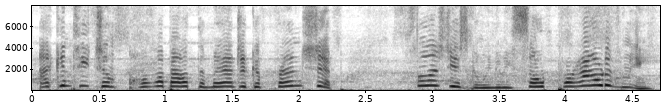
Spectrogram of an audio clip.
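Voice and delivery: high, gushing, proud pony; eager to impress her mentor; excited Twilight. A narrator's reading.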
